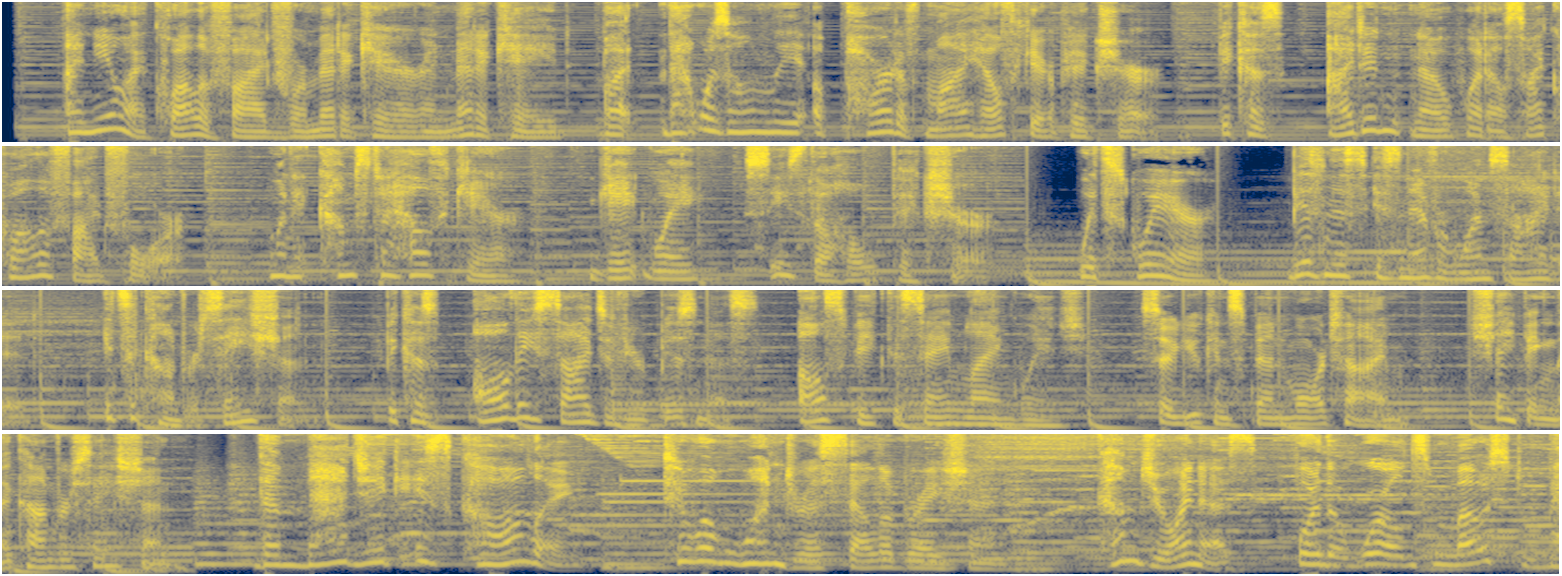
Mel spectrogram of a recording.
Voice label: vo commercial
